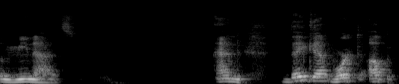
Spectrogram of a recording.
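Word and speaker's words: maenads: are called the minute the minute the minades or we call them being pronounced the mean ads and they get worked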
